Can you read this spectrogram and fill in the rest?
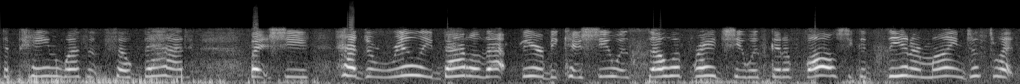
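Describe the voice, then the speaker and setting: A woman tells a children's story in a very high voice, with simple, dramatic phrasing. The recording is muffled, with clear noise behind her. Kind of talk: storytime narration retelling an allegory. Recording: muffled, noisy amateur recording.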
